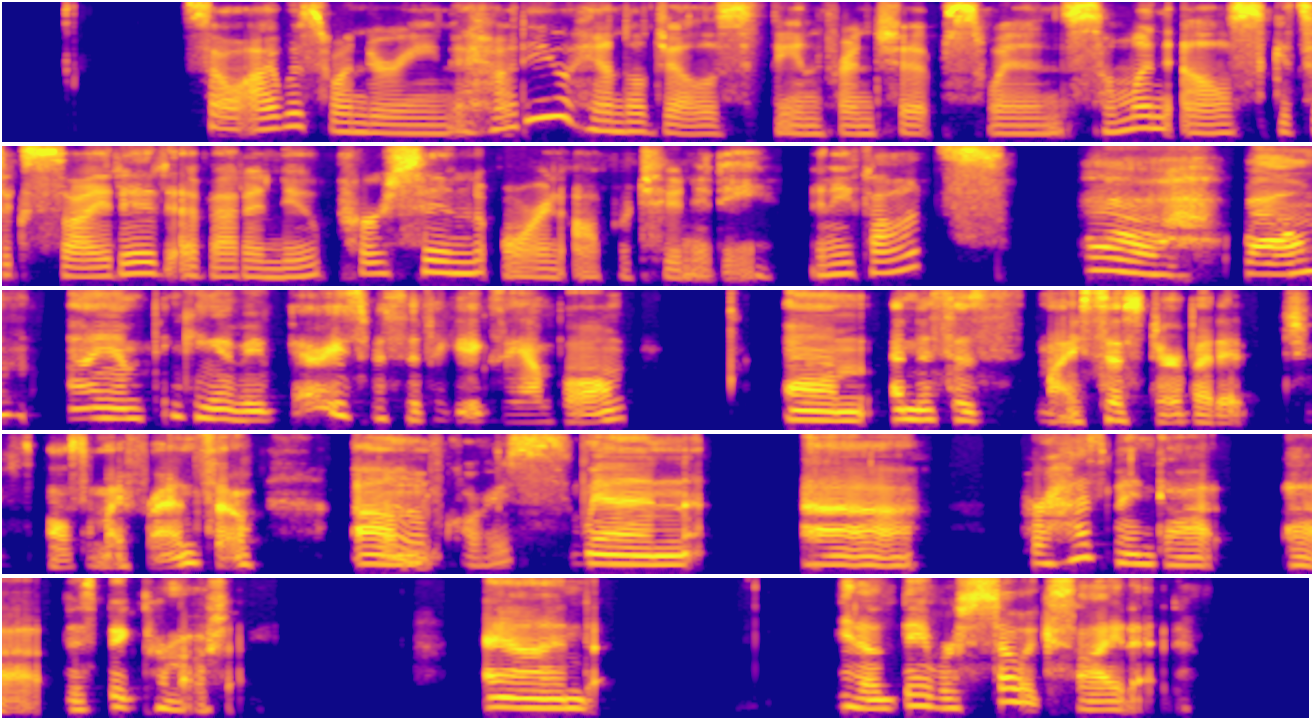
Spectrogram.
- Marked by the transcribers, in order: tapping; stressed: "very"
- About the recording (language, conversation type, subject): English, unstructured, How can one handle jealousy when friends get excited about something new?
- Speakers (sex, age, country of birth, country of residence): female, 55-59, United States, United States; female, 60-64, United States, United States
